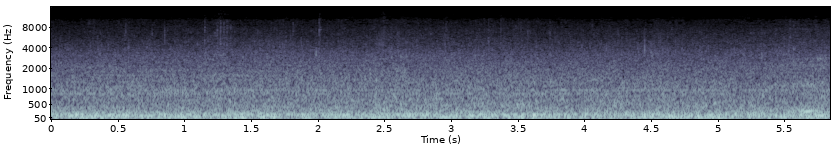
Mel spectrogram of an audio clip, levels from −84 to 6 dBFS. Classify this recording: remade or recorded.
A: recorded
